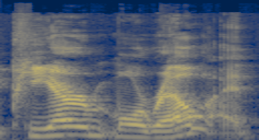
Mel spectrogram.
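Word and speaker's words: Pierre Morel: the guy who directed the first taken movie pierre morrell i think that's how you say his name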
